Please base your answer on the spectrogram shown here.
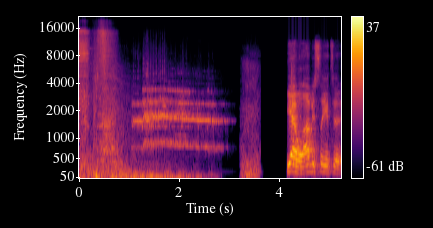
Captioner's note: cockerel crows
